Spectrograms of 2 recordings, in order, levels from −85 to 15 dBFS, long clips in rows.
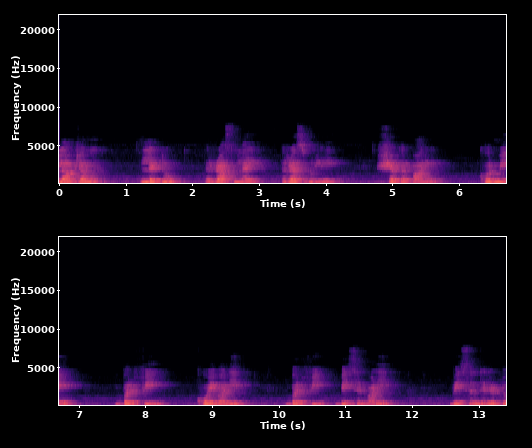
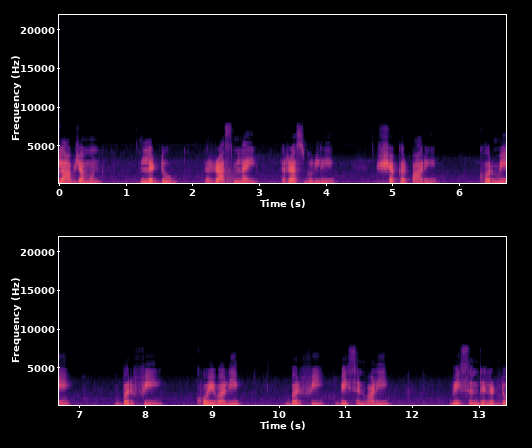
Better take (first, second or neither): second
